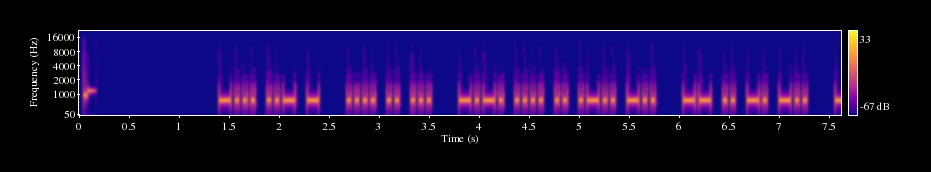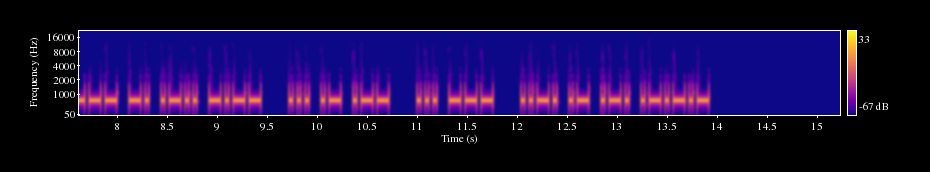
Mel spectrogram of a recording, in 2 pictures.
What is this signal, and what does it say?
Morse code, heard as a keyed tone, about 30 wpm, 700 Hz. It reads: BUT HIS CHILD MIND ONLY SAW SO FAR.
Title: Sentences from Top 800 Words 30wpm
